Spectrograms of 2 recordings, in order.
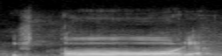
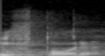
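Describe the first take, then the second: First: "História" with a long, held TÓ; slow "História", lingering on its tonic O; stressed syllable drawn out. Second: Said in the usual way. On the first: Shown as a demonstration. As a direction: stretch the TÓ in "História" to show the stress. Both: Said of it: "Quando eu encontro a sílaba tônica".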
